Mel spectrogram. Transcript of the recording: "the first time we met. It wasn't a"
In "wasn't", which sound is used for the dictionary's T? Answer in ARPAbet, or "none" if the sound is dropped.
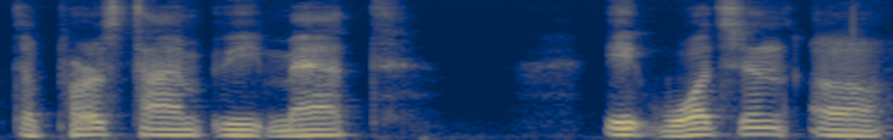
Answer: none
